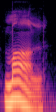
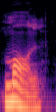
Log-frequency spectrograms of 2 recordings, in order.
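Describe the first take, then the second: First: The vowel is an American sound between 'ah' and 'oh'. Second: The vowel is a rounded British 'aw' sound. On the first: "ना वो ओ का sound देते हैं ना ए, बल्कि इसके दरमियान का एक साउंड" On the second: "इन सब में ए को वो ओ का साउंड देते हैं"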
